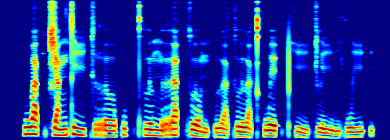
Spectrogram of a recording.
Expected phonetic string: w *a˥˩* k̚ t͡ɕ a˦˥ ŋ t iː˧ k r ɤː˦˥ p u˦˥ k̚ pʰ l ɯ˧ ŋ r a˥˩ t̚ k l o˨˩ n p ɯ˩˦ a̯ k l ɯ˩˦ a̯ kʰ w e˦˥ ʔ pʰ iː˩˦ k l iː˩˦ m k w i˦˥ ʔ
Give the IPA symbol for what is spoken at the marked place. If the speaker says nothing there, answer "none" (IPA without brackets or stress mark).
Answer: a˥˩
